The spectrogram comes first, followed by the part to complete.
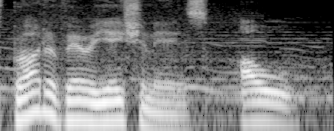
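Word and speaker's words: औ: Its broader variation is Au. pronounced like the ow in how. The wider form of combining a long A with U. It demands the broadest possible initial opening before snapping into a forward round.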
